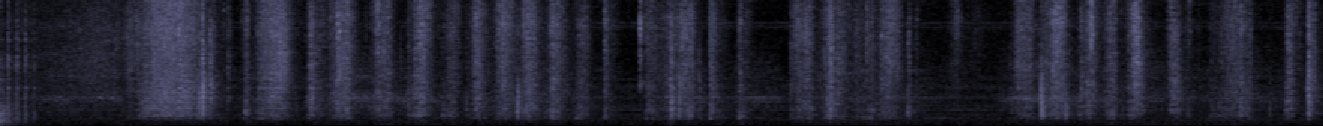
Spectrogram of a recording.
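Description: Silicone spatula spreading loose granola across a parchment-lined baking sheet: faint, scratchy rustling and scraping in many short strokes.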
